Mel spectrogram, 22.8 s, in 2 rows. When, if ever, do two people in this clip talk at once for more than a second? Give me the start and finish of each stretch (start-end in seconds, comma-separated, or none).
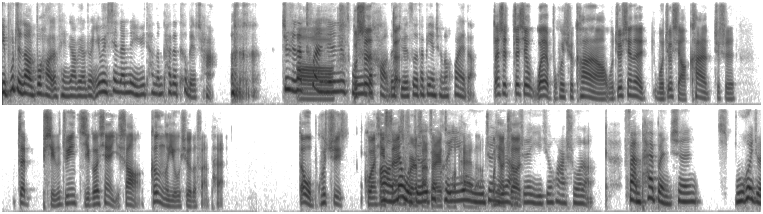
4.4-6.0, 17.0-19.2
